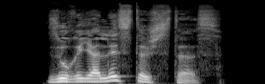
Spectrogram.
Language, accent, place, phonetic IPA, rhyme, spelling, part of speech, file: German, Germany, Berlin, [zʊʁeaˈlɪstɪʃstəs], -ɪstɪʃstəs, surrealistischstes, adjective, De-surrealistischstes.ogg
- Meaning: strong/mixed nominative/accusative neuter singular superlative degree of surrealistisch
